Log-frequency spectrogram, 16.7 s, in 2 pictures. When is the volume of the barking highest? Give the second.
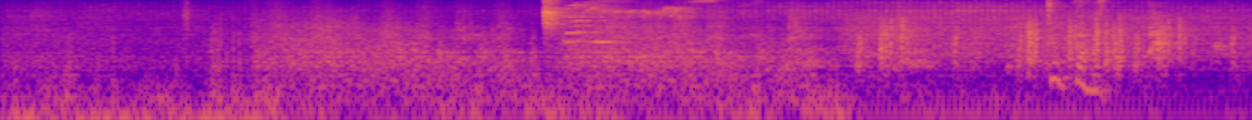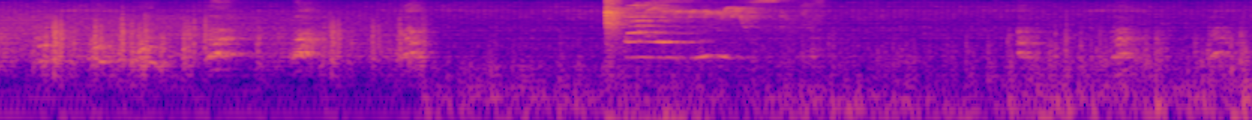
7 s.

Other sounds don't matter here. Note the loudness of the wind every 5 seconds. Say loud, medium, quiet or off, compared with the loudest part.
loud, loud, quiet, medium.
